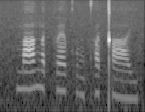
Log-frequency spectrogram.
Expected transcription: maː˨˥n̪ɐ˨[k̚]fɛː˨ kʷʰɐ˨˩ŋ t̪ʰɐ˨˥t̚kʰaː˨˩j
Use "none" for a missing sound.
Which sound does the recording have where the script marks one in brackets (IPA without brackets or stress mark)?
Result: t̚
